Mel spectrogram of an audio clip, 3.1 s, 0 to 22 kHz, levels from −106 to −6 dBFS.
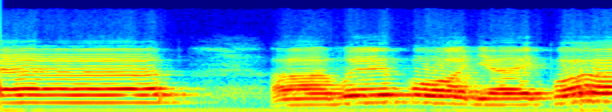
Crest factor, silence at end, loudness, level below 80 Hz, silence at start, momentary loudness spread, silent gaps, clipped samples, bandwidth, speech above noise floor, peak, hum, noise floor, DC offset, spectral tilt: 10 dB; 0 s; -16 LUFS; -46 dBFS; 0 s; 7 LU; none; under 0.1%; 6 kHz; 23 dB; -4 dBFS; 50 Hz at -45 dBFS; -37 dBFS; under 0.1%; -6 dB/octave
